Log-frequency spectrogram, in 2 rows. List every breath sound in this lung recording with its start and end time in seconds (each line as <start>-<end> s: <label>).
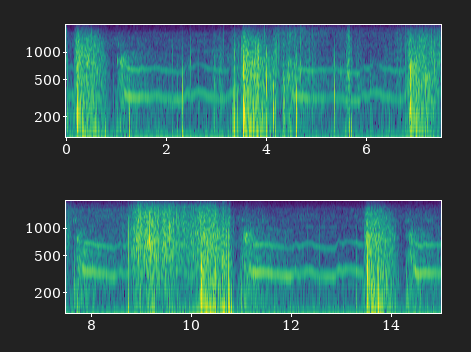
0.00-0.79 s: inhalation
0.95-3.39 s: wheeze
3.44-4.19 s: inhalation
4.33-6.77 s: wheeze
6.84-7.58 s: inhalation
7.68-10.09 s: wheeze
10.15-10.90 s: inhalation
10.93-13.49 s: wheeze
13.51-14.26 s: inhalation
14.36-15.00 s: wheeze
